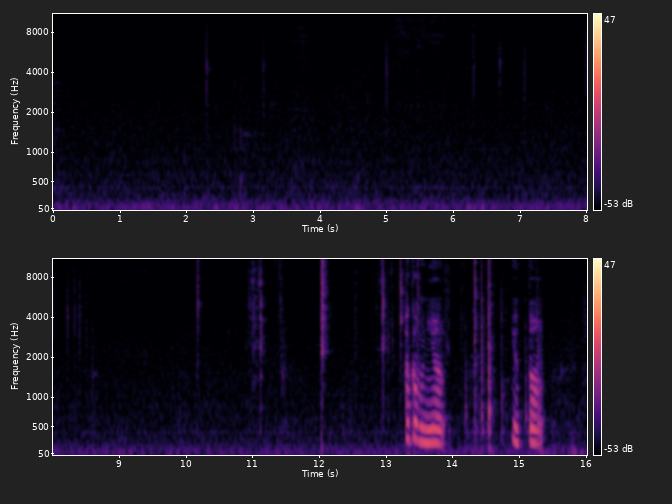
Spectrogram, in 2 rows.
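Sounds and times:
faint clicks and light taps: 0:06.2 - 0:08.7, 0:10.1 - 0:10.4, 0:11.0 - 0:16.0.

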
